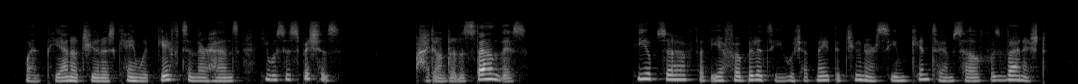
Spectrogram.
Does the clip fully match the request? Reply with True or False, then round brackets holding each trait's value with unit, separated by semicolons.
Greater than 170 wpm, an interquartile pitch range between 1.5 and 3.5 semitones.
False (180 wpm; 4.6 semitones)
